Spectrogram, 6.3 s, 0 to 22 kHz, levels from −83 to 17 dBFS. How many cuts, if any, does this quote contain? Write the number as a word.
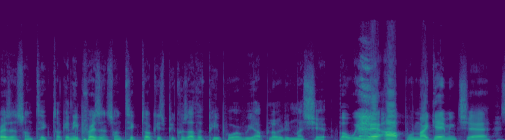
one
